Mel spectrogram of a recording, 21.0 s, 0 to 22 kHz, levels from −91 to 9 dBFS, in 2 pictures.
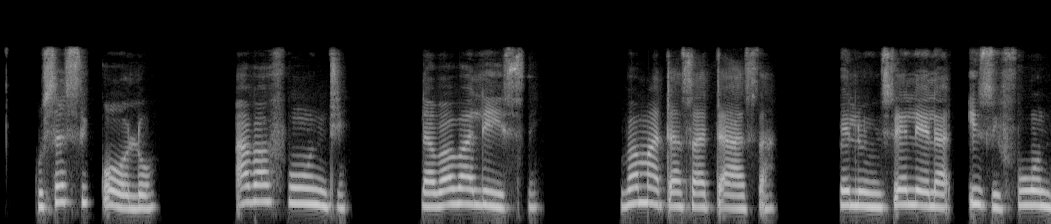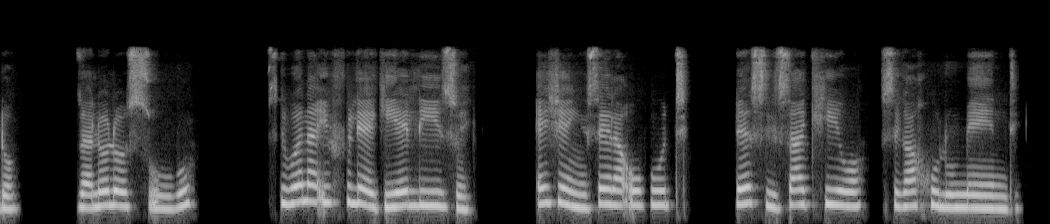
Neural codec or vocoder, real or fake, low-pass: none; real; 9.9 kHz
